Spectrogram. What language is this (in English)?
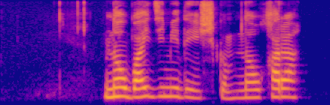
Kazakh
